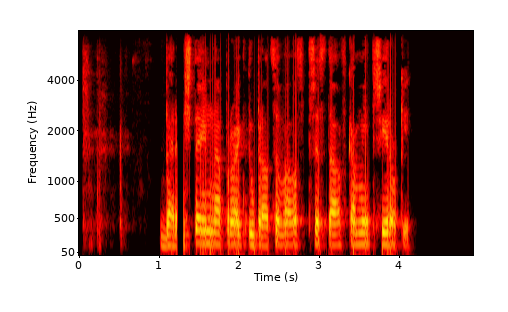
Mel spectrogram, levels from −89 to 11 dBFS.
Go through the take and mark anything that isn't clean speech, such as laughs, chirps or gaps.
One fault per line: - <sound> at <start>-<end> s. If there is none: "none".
- dropout at 1.2-1.3 s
